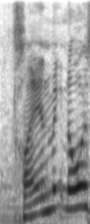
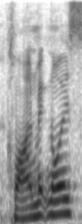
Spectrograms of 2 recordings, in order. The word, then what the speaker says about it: Clonmacnoise: say this all fucked up, the Annals, which is spelled very, very close to anal, of Clonmacnoise. What? Clonmacnoise. Clan McNoise or Clon? Clonmacnoise.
